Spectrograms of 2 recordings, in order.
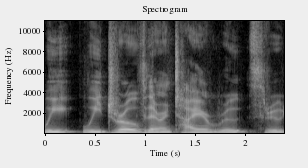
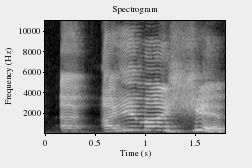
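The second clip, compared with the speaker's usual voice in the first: put-on very high, drawn-out drunken holler; 8 dB louder than usual. Retelling a drunk captain searching ships in fog: imitating him yelling. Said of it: "and he's yelling".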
